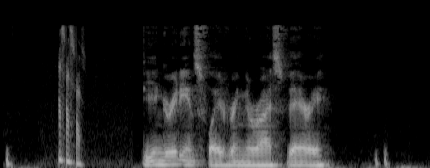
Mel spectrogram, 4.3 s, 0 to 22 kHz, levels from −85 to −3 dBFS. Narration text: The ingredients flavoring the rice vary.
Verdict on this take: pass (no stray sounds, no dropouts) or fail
fail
